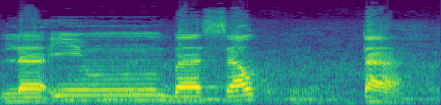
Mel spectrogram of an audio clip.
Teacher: kita takkan baca dengan qalqala pada ta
